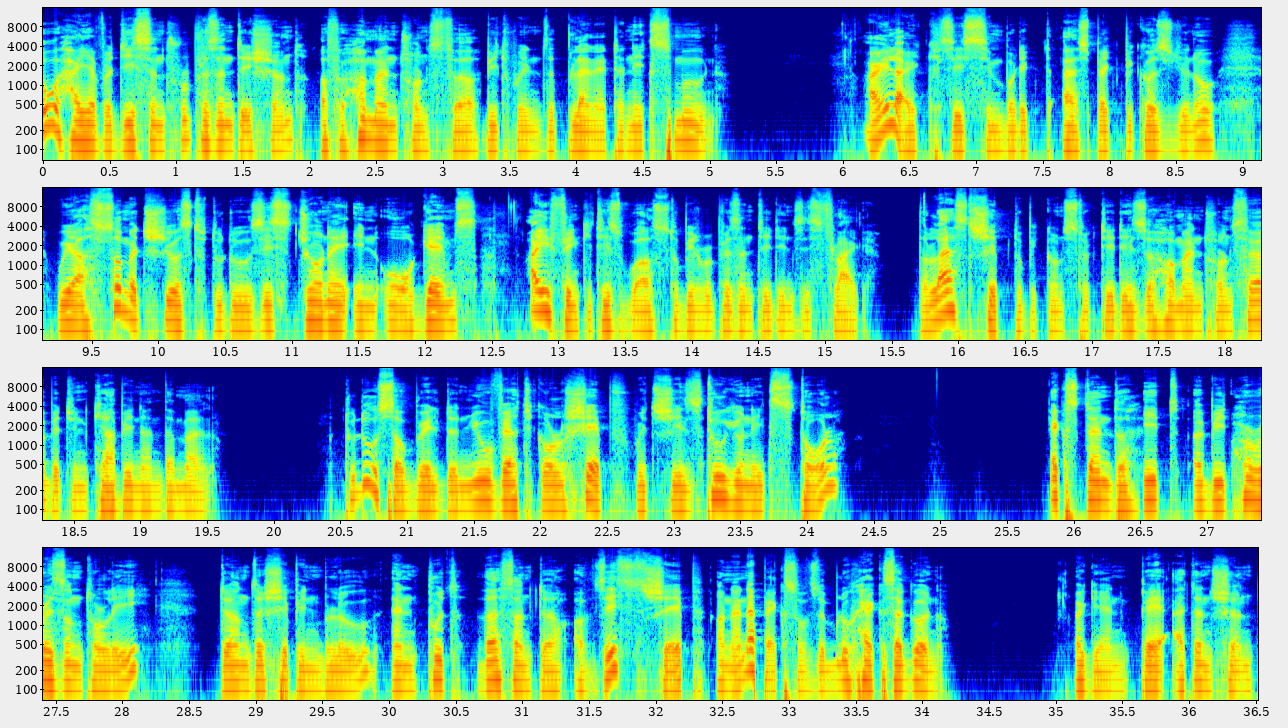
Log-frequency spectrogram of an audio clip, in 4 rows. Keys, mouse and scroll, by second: 17.6 ctrl+d, 20.7 ctrl+d.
